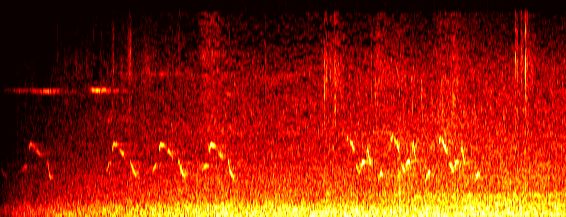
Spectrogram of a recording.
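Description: Outdoor ambience fading in over the first couple of seconds: a bird sings phrases of short repeated chirps over a steady background hiss.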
